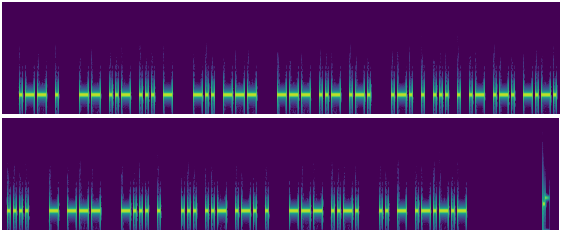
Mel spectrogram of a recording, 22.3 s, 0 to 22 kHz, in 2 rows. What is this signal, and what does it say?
Morse code, heard as a keyed tone, about 20 wpm, 700 Hz. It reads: WE MUST DO OUR RESEARCH TO BE SURE OF IT.
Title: Sentences from Top 1000 Words - Review Part 4 - 20wpm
